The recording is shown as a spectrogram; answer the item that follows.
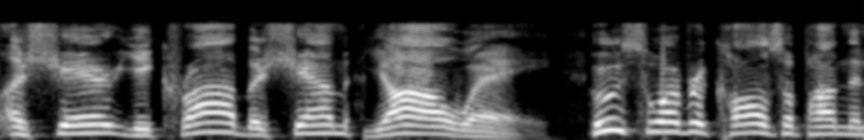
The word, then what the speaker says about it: Yahweh: didn't even know it I pronounce the name Yahweh joseph has stated that there were four vowels on the high priest urban you'd hey Val hey are pronounced as vowels in one breath Yahweh fluently Yahweh in Greek literature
